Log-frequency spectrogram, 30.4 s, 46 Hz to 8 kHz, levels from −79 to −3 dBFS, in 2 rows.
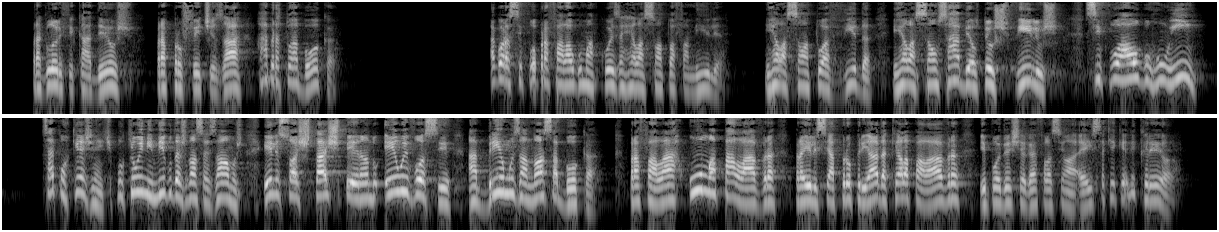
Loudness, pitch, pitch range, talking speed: -21 LUFS, 180 Hz, 160-210 Hz, 160 wpm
